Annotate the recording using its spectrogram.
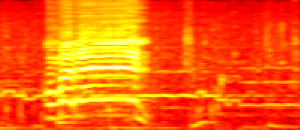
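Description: A woman's loud, wavering vocal cry lasting about half a second, over film background music with a steady beat.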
